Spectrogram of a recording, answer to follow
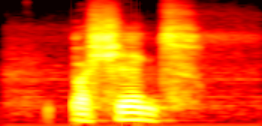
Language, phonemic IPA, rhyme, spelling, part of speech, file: Dutch, /pɑˈʃɛnt/, -ɛnt, patiënt, noun, Nl-patiënt.ogg
- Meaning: 1. patient, someone who receives therapeutic treatment 2. someone/something getting some help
